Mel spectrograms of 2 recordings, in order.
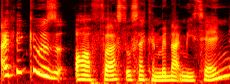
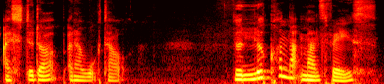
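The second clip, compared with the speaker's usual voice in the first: normal talking voice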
